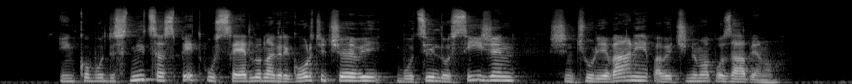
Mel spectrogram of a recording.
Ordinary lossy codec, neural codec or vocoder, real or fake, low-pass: Opus, 64 kbps; none; real; 19.8 kHz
